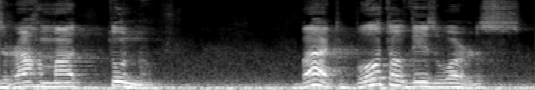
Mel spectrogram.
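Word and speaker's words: رحمة: You do not pronounce the ya. This is rahmatun.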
